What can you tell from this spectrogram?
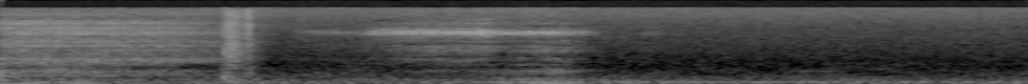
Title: দেখুন কিভাবে নাক ডাকছে | Snoring live video | Disguisting snore in every night | Funny video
